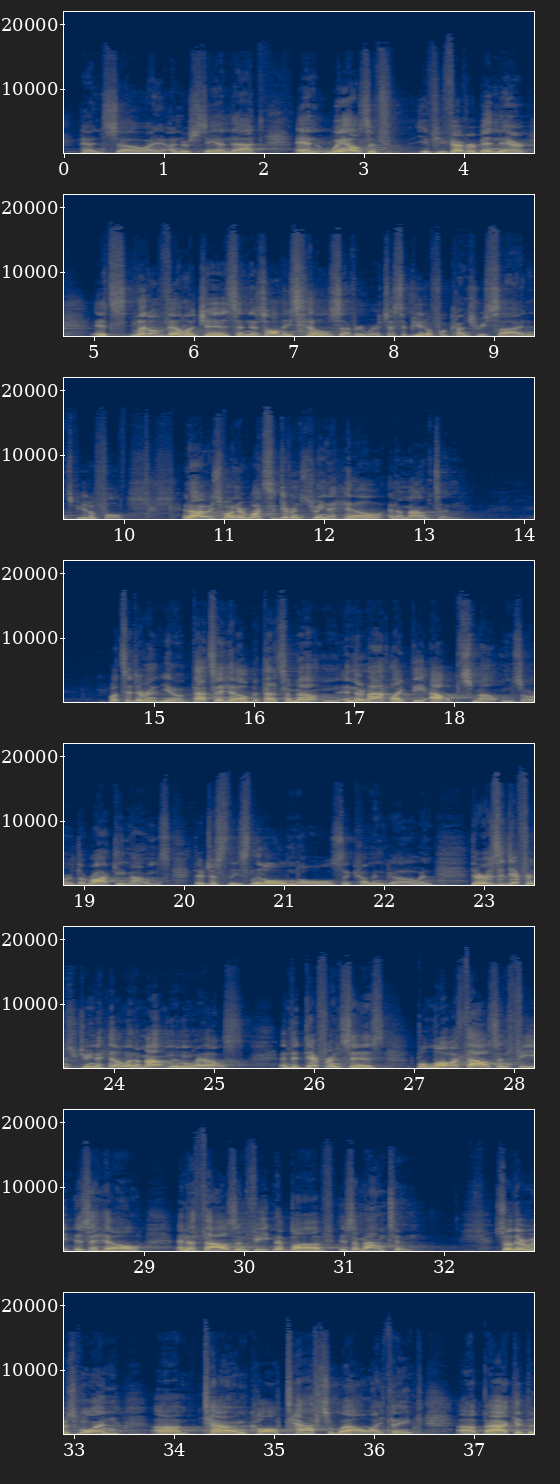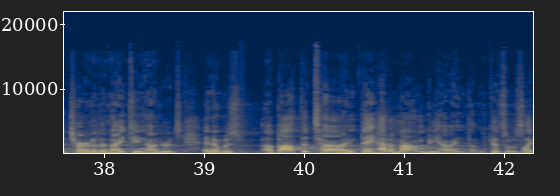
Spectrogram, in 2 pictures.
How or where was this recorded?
large echoing room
